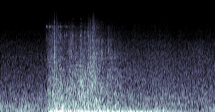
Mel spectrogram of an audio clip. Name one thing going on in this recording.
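A heavy gate grinds and rumbles open.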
